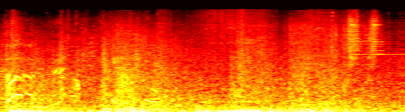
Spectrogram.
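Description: Magic lightning crackles and sizzles loudly.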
